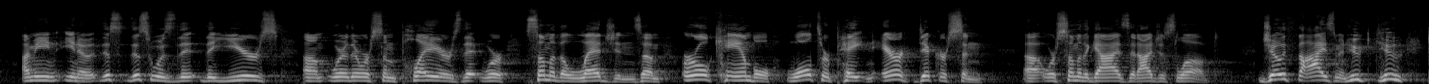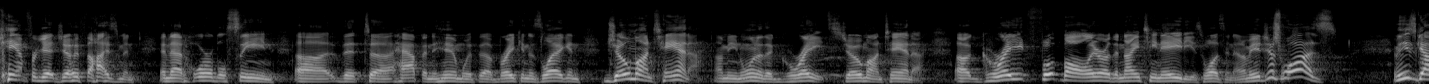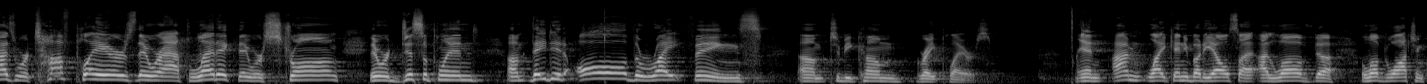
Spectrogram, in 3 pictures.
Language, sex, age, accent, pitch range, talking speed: English, male, 40-59, American, 145-195 Hz, 180 wpm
